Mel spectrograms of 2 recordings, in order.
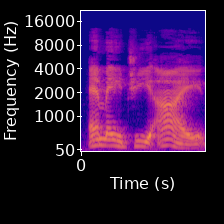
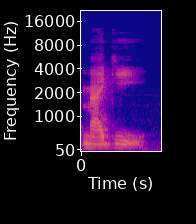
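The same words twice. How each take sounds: First: It is said with an anglicized English pronunciation. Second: It is said with a classical Latin pronunciation. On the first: "the American anglicized Latin" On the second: "in classical Latin ... would be pronounced as something like magi"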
